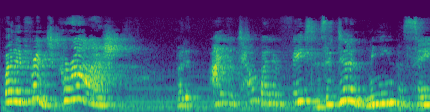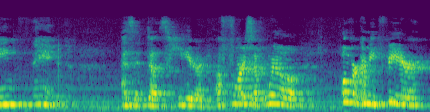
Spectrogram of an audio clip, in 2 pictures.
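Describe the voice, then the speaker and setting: An older woman telling a first-person story, unhurried and expressive. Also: high-pitched, slight background noise. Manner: unhurried, expressive delivery with amused laughter. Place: storytelling event hall. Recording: very echoey hall, voice far from the mic.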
